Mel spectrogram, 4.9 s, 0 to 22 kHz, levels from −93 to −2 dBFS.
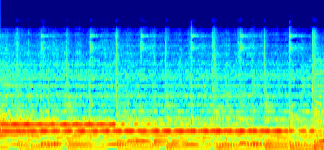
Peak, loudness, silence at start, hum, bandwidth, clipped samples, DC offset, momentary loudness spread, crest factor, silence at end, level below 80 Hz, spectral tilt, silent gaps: -6 dBFS; -18 LUFS; 0 s; none; 9.6 kHz; under 0.1%; 0.1%; 3 LU; 12 dB; 0 s; -34 dBFS; -7 dB/octave; none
